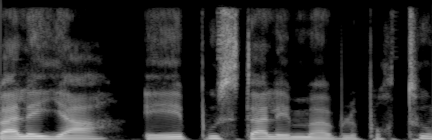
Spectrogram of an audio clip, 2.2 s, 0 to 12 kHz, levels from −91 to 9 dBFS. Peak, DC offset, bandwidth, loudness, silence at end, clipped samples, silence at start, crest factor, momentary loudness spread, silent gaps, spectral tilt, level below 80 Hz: -6 dBFS; under 0.1%; 12 kHz; -23 LUFS; 0 s; under 0.1%; 0 s; 14 dB; 10 LU; none; -5.5 dB/octave; -46 dBFS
